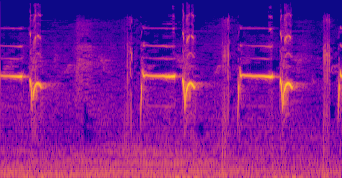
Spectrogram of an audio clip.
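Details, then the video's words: Male bar-winged prinia singing persistently to provoke rivals into answering: three phrases, each a click, then a long level piercing whistle and a quick downward swooping twist, repeated about once a second. Faint low hum underneath. "SUARA PRENJAK JANTAN GACOR NGOTOT BIKIN LAWAN CEPAT NYAUT"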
